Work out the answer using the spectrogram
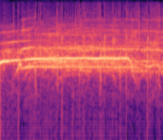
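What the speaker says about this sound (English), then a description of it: "Have you ever had this kind of rapturous applause before?" A large crowd outdoors at Federation Square erupts in rapturous cheering, whooping and applause, loud and sustained, with shrill voices rising above the roar.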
